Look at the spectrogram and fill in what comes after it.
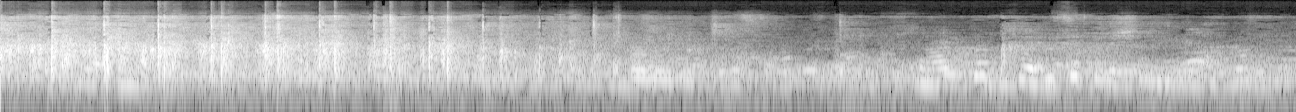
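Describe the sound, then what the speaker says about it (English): An audience applauds a Bharatanatyam dance performance with steady, dense clapping that gradually thins and softens toward the end, with faint chatter underneath. "Let's have a huge round of applause for Ms. Ragini Chandershekhar"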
